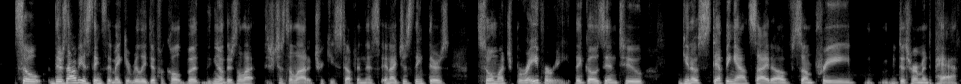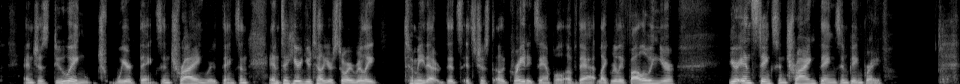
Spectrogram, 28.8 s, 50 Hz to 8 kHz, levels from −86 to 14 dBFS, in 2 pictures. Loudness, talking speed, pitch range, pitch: -22 LUFS, 175 wpm, 110-150 Hz, 130 Hz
